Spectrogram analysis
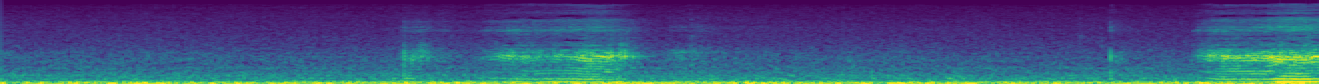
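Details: Two rough, buzzing inhalation snores over a steady low room hum; ordinary sleep snoring recorded with the SnoreLab app.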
